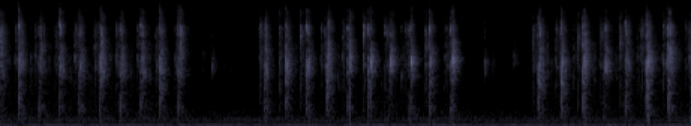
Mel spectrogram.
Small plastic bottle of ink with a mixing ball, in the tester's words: there's a little ball. Now you can hear it's moving.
